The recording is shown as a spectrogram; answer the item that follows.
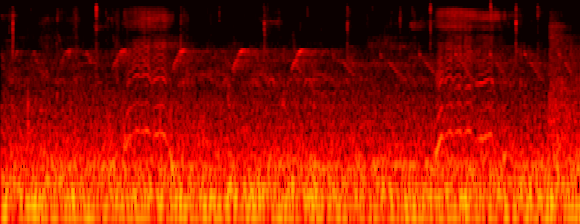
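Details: Baby registered Pygmy goats running, jumping and playing on a farm in Knoxville, Tennessee, USA, bleat in short, wavering, high cries over a low background rumble.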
